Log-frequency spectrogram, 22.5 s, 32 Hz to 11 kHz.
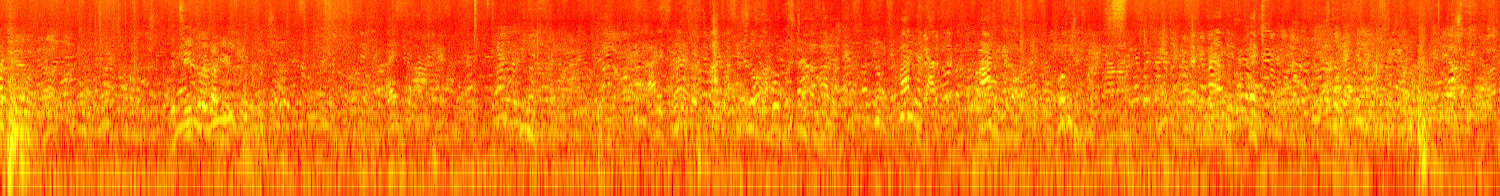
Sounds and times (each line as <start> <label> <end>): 0.0 people talking 22.5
